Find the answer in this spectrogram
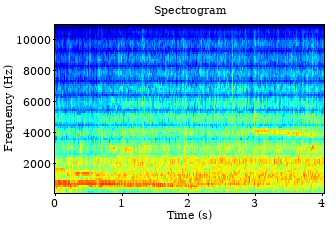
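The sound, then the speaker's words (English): Steady, loud applause from an audience fills the whole stretch, a dense crackle of many hands clapping continuously, with a faint murmur of voices underneath. “Come on, applause.”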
